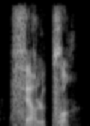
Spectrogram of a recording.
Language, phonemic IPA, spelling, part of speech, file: French, /fɛʁ lə pwɛ̃/, faire le point, verb, LL-Q150 (fra)-faire le point.wav
- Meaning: to review, to take stock of, to get a fix on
